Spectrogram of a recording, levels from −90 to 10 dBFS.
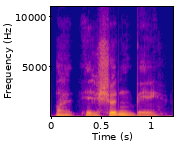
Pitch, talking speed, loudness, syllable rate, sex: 90 Hz, 195 wpm, -19 LUFS, 3.9 syllables/s, male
